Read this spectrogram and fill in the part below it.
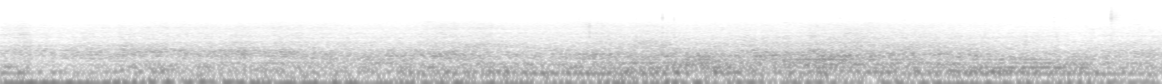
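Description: Wind blows steadily across a microphone outdoors.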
